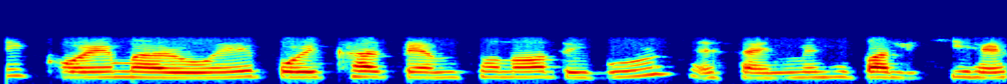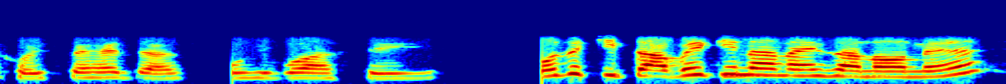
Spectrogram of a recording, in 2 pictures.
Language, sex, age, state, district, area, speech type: Assamese, female, 18-30, Assam, Kamrup Metropolitan, urban, conversation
